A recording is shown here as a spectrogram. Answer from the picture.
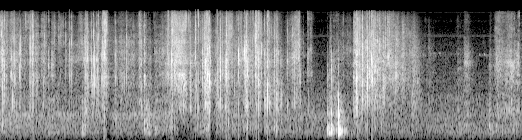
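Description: Clear plastic trading-card pack wrapper crinkling and crackling as hands open it, in several bursts. The loudest burst comes about two seconds in, and it thins out near the end.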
